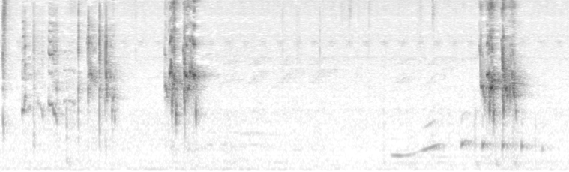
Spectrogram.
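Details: Budgerigars chorusing: rapid clicky twitters open the stretch, followed by two harsh chattering bursts and a soft rising whistled note in between.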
